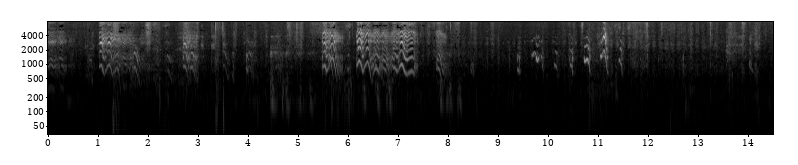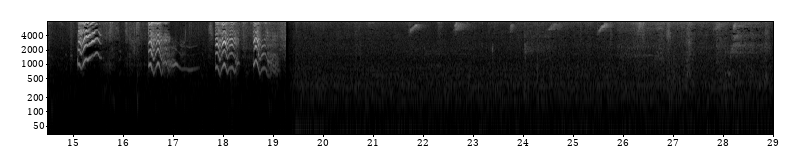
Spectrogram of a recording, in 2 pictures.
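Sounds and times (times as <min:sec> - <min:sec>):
puppies whimpering and squealing: 0:00.0 - 0:04.3, 0:05.4 - 0:08.7, 0:09.3 - 0:11.8, 0:13.9 - 0:19.3.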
